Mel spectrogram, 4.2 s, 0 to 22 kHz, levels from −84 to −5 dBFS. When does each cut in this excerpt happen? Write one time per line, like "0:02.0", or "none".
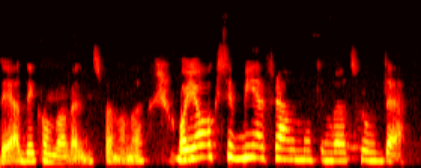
none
